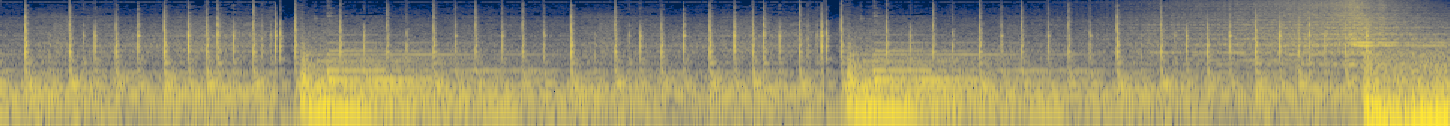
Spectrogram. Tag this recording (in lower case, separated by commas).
music, outside, rural or natural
